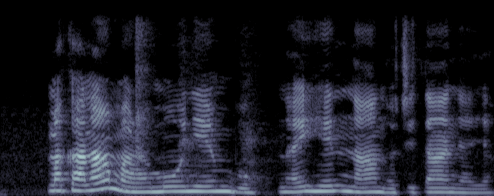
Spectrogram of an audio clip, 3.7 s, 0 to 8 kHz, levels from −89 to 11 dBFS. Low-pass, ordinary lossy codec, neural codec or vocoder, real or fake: 7.2 kHz; none; none; real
